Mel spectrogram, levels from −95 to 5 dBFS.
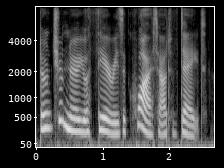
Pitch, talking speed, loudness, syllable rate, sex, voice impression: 240 Hz, 225 wpm, -18 LUFS, 5.2 syllables/s, female, very feminine, young, thin, very tensed, slightly powerful, very bright, slightly hard, very clear, fluent, very cute, intellectual, refreshing, slightly sincere, calm, very friendly, very reassuring, slightly unique, elegant, slightly wild, sweet, lively, kind, slightly sharp, modest, light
